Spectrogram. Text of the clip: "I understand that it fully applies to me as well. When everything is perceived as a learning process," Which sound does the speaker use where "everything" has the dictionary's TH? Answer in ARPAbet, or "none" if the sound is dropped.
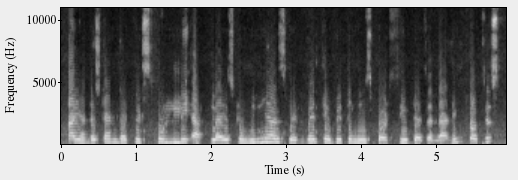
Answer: T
